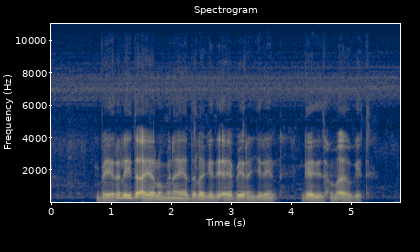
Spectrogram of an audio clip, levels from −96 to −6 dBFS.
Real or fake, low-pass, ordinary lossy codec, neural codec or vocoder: real; none; none; none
